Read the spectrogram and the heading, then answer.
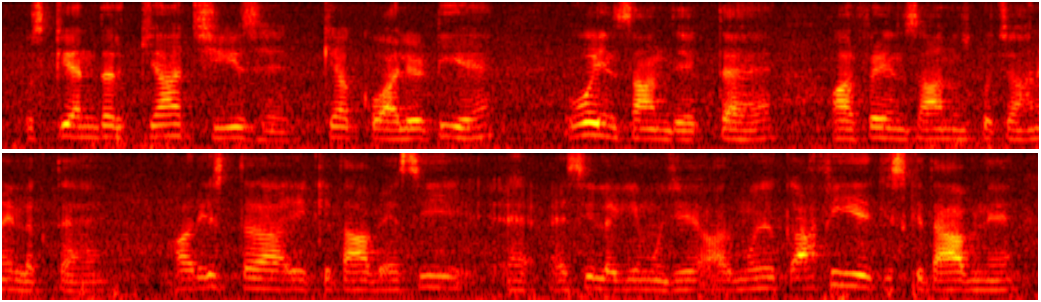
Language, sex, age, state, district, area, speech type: Urdu, male, 18-30, Delhi, North West Delhi, urban, spontaneous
